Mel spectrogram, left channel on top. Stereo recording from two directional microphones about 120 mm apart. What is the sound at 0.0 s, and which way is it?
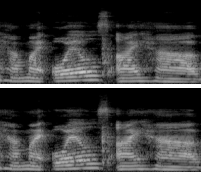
Speech, 10° left (ahead or behind).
